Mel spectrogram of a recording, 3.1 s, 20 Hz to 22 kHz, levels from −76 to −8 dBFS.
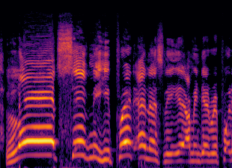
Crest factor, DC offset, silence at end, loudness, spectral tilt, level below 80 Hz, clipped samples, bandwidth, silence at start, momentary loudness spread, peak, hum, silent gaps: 16 dB; under 0.1%; 0 s; -20 LUFS; -1 dB/octave; -66 dBFS; under 0.1%; 16 kHz; 0 s; 12 LU; -6 dBFS; none; none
